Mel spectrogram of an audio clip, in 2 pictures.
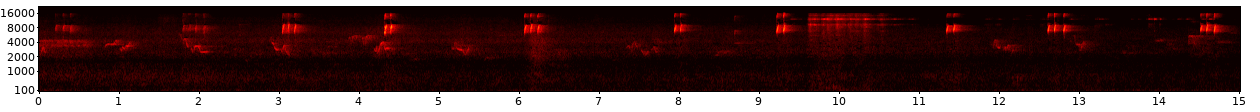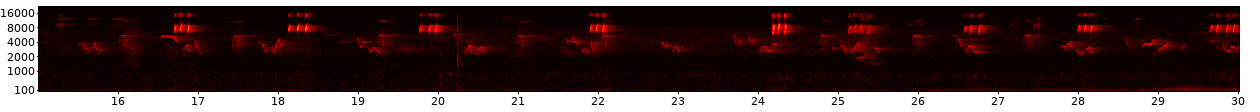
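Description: Small wild birds chirping with short, high calls, about one a second.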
